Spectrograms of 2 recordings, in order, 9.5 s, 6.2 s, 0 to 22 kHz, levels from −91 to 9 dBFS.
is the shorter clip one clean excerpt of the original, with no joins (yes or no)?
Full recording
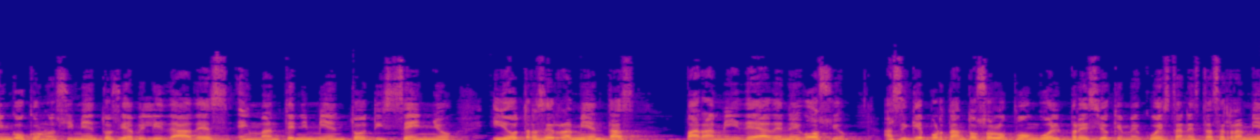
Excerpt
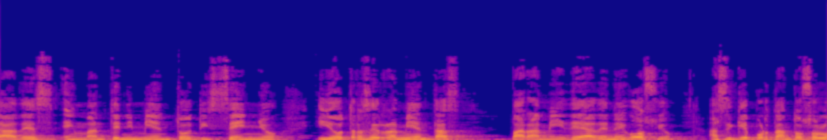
yes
